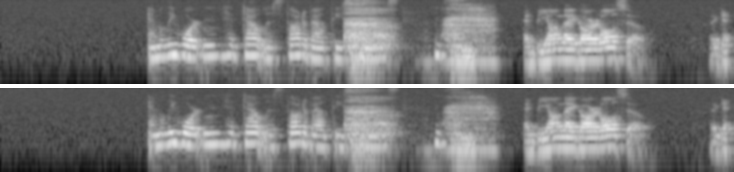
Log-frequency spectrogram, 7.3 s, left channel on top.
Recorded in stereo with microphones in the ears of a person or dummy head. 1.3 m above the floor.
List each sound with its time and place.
1.5 s a woman speaking: 40° left (ahead or behind), 1.0 m
3.4 s a gasp: 70° left (ahead or behind), 0.6 m
5.2 s a man speaking: 70° left (ahead or behind), 1.6 m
